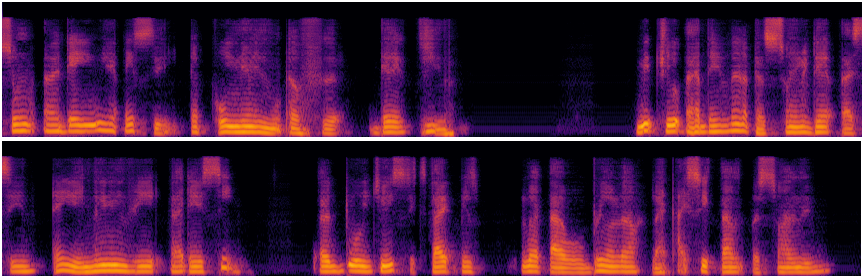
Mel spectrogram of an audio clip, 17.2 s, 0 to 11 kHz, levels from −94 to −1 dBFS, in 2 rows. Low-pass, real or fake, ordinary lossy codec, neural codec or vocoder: 7.2 kHz; fake; AAC, 48 kbps; codec, 16 kHz, 0.5 kbps, FreqCodec, larger model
